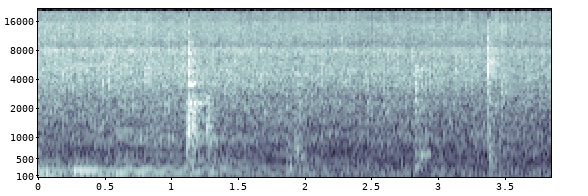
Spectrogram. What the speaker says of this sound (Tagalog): pwede na natin idagdag yung ating ground pork. Haluin lang mabuti.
